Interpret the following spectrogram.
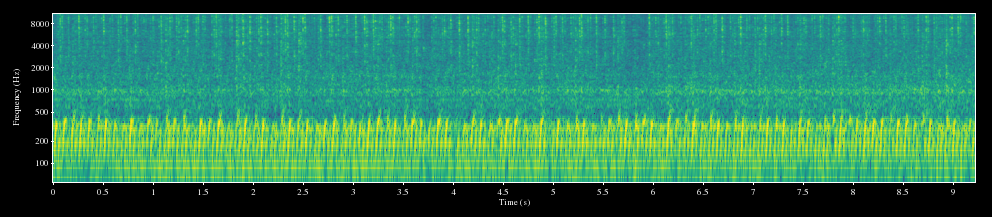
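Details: VW pressed-bumper bus engine sat over 50 years, run after freeing with spray and fuel added; fuel pump suspected bad. Flat-four chugging steadily on its own, a little lumpy but holding a consistent idle; a runner before tuning.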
